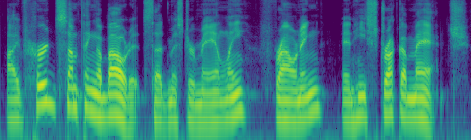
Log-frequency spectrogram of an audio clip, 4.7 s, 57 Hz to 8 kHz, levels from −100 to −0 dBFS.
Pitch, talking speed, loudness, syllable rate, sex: 135 Hz, 180 wpm, -19 LUFS, 4.7 syllables/s, male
